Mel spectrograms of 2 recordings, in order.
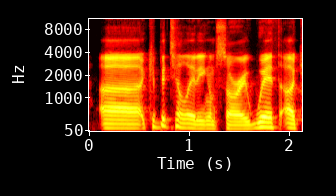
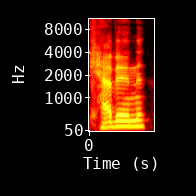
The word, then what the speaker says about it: Kevon: I'm hearing Kevin. Scott Van Pelt, I love him. I would think he would know how to pronounce Kevon Looney's name by now. So come on, get it right. Get it right, gentlemen.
